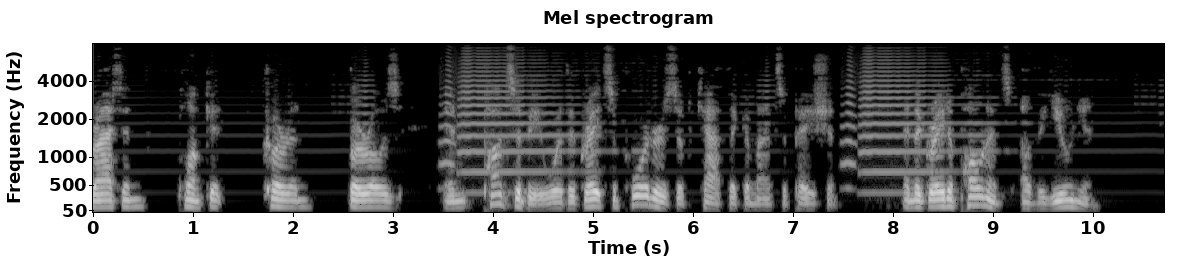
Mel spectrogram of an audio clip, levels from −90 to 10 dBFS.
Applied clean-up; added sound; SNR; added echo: classical method spectral subtraction.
